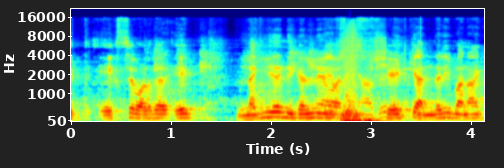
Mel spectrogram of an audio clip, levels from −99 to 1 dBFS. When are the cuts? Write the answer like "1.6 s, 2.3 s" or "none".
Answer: 2.8 s

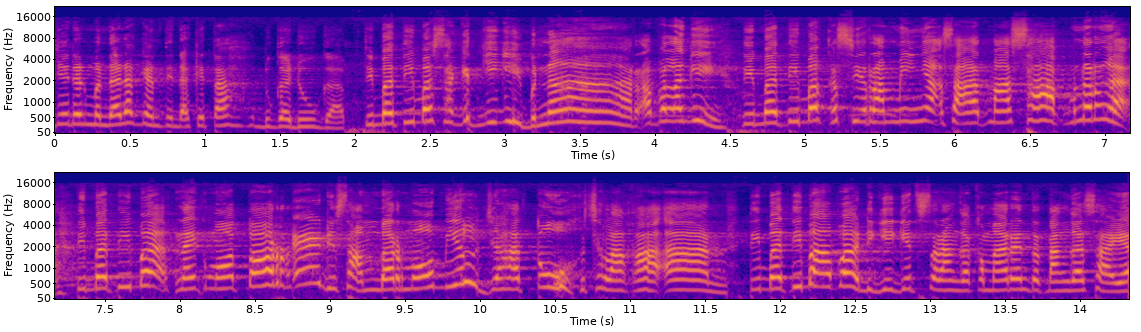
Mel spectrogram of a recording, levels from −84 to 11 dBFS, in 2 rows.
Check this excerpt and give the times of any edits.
1.9 s, 11.6 s

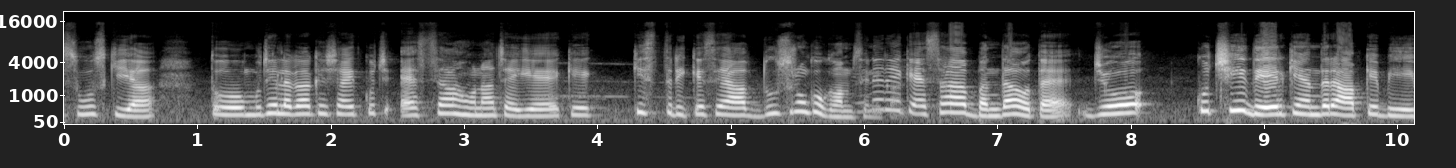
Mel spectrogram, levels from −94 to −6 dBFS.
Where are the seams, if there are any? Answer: 6.4 s

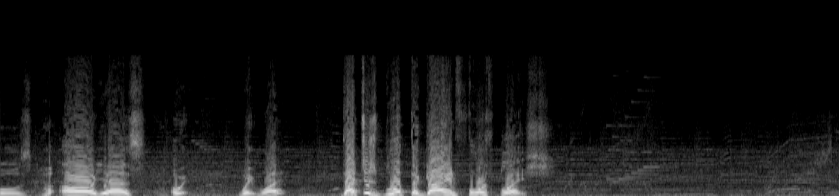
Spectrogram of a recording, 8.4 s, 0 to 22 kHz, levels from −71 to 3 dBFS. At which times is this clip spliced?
none

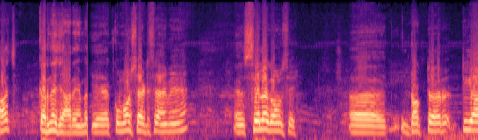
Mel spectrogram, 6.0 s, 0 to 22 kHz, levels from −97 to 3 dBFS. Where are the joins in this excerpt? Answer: 1.1 s

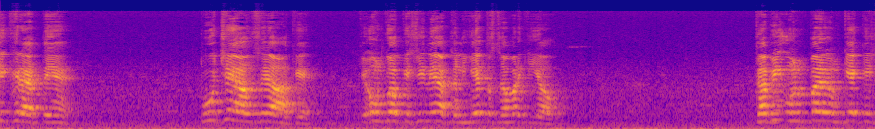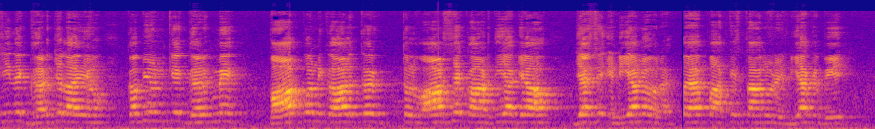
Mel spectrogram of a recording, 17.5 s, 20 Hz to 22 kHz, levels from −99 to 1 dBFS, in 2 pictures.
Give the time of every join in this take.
15.6 s

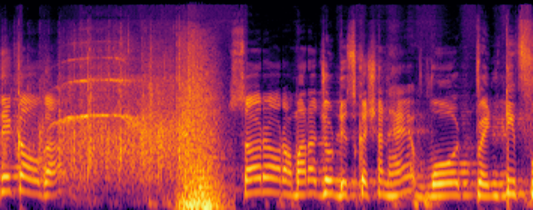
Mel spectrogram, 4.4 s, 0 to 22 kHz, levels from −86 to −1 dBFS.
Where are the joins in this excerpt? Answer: 1.5 s

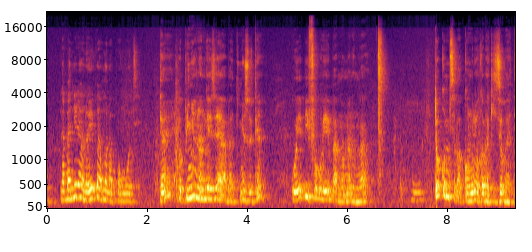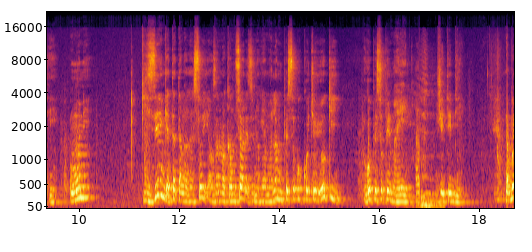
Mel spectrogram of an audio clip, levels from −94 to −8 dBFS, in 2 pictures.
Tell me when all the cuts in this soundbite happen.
16.7 s

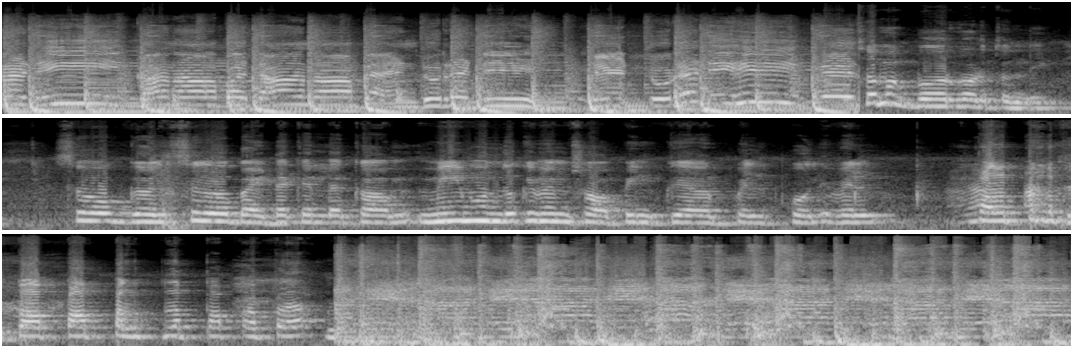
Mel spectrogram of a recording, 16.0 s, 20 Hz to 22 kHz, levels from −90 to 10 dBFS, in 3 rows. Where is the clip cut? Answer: 4.3 s

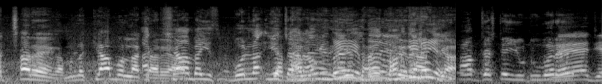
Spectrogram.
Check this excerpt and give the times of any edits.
4.7 s

